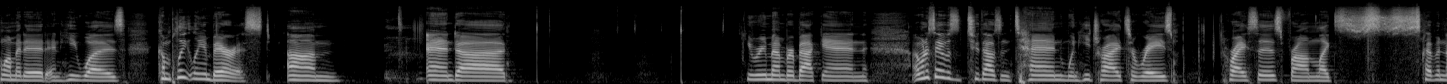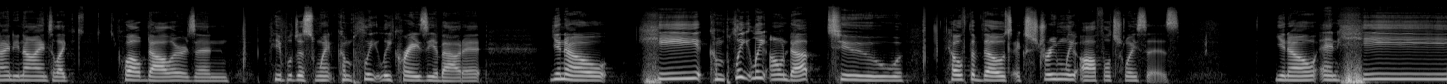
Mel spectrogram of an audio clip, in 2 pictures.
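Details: Stuttering in a woman who says she stutters a lot more when nervous in front of a room full of people.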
